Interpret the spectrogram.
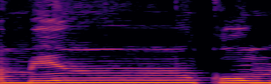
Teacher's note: نون ساکن کے بعد کاف ہے، یہاں پہ اخفا ہوگا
